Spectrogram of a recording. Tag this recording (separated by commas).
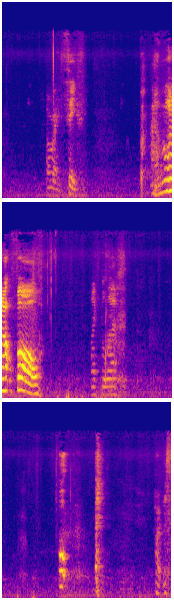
Speech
